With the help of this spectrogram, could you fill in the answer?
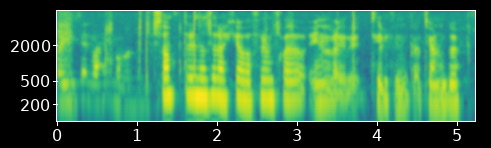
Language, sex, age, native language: Icelandic, female, 14, Icelandic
